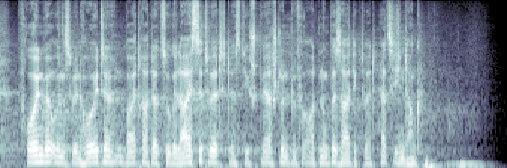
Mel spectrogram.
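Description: A middle-aged man speaks firmly into a microphone.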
